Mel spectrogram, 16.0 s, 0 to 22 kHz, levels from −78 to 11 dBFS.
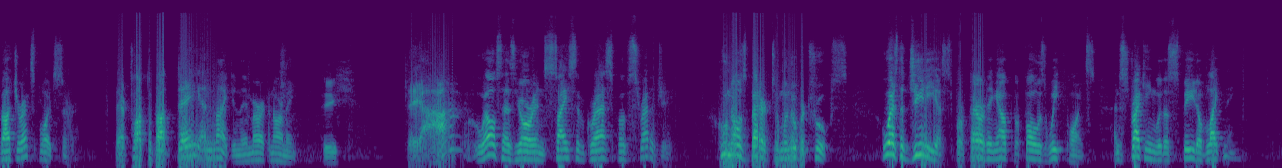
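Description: The processor repeatedly falls behind its tiny buffers, a few milliseconds each, and every missed deadline drops a gap of silence with hard edges. The result is processor overload crackle, a gritty tearing over the sound from 0.82 to 2.70 s, 4.74 to 5.80 s, 8.16 to 10.05 s and 11.52 to 12.32 s.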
